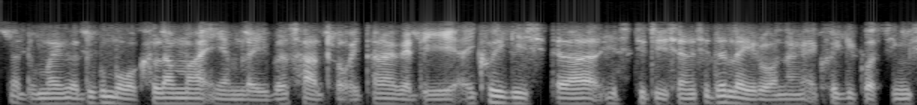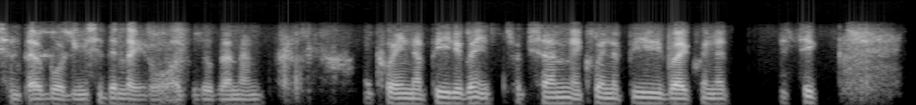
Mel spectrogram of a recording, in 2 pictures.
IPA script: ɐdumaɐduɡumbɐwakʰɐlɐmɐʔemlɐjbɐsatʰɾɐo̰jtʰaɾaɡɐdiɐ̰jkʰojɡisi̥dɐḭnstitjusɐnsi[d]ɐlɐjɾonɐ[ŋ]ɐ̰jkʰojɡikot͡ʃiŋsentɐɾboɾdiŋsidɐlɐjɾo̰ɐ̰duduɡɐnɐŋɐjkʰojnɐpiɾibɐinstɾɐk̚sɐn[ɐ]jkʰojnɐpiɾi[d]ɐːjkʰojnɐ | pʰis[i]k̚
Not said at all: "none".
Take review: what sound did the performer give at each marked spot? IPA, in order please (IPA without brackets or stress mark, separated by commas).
d, ŋ, ɐ, b, i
